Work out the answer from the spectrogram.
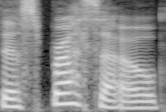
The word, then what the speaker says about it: espresso: I think people might link the word express with espresso because espresso can be a fast way to get caffeine, which can make you feel faster. But espresso isn't related to the word express. It's related to the word pressed. It's short for the Italian caffè espresso, which the Oxford English Dictionary says literally translates to pressed coffee.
